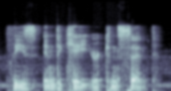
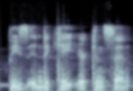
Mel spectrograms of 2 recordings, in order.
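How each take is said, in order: First: It is said in a normal, natural voice. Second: It is said in a flat, robotic voice. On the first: "Just, just do my normal voice" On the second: "Maybe a robot voice?"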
